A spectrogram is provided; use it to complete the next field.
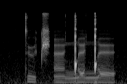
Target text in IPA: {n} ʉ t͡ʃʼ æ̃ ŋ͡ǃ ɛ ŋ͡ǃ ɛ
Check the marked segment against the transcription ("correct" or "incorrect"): incorrect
